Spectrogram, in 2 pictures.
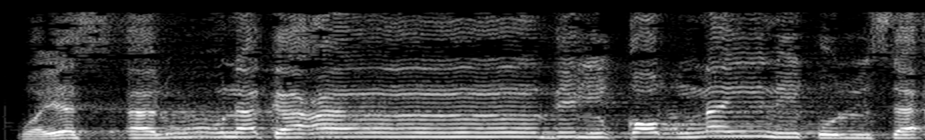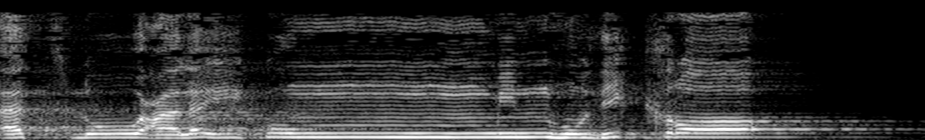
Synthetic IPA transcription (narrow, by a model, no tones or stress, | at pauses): wajasʔaluːnakaʕan | ðɪlqɑɾˤnajnɪqʊlsaʔat̪luːʕalajkʊmː | ɪnɦʊðɪkɾaː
